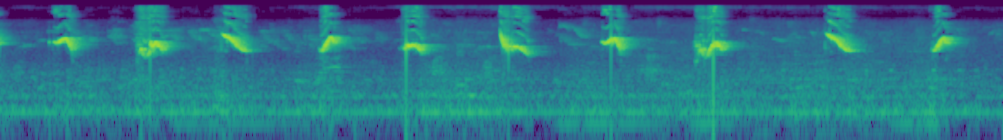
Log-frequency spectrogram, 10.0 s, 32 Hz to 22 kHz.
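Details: Captive red-cowled cardinal singing the 60 notas style: bright whistled notes near the upper range, each a short falling or rising slur, delivered about once per second in a steady run of eleven phrases over a low steady hum.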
